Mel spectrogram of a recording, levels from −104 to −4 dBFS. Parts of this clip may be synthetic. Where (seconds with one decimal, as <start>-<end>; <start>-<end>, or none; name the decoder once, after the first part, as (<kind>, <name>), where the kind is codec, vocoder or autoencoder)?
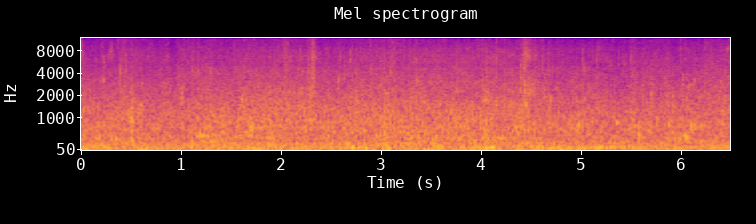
3.2-5.2 (codec, HILCodec)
